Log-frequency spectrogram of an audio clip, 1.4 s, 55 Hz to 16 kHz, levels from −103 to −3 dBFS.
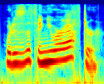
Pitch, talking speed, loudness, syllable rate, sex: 250 Hz, 300 wpm, -12 LUFS, 7.3 syllables/s, female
